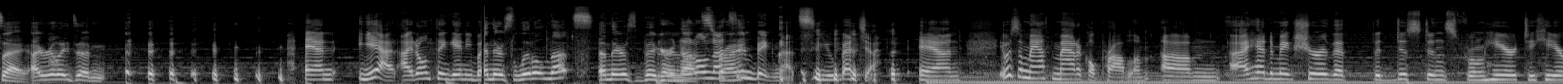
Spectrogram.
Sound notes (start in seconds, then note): 1.2 laughs; 7.7 laughter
